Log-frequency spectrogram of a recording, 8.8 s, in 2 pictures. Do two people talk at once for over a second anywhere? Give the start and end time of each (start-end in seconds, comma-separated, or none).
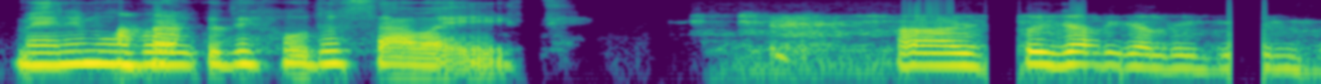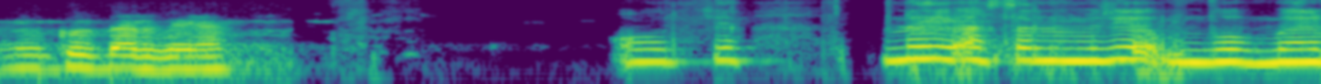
none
